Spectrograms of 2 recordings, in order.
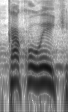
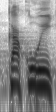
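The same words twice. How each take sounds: First: The second syllable has an 'o' vowel sound. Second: The second syllable has a 'u' vowel sound. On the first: The speaker calls it right. "é cacô, C O" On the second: The speaker calls it wrong. "não é cacoete porque não é C U"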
